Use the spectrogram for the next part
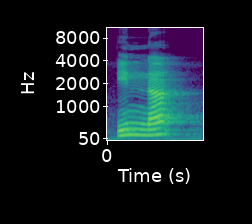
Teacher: maka harus ghunnah dan keluar dari hidung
